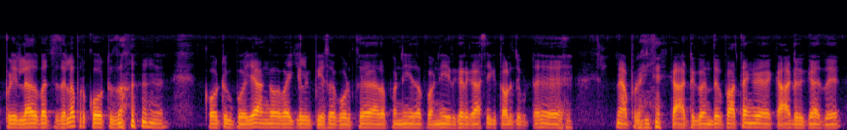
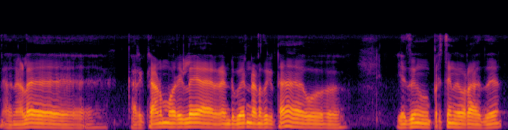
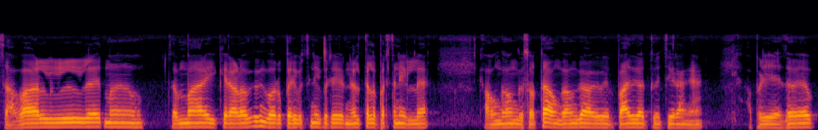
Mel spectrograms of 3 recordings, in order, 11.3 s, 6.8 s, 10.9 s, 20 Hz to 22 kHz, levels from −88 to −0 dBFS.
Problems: none marked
